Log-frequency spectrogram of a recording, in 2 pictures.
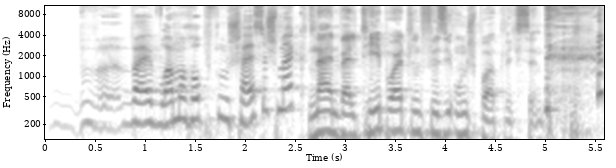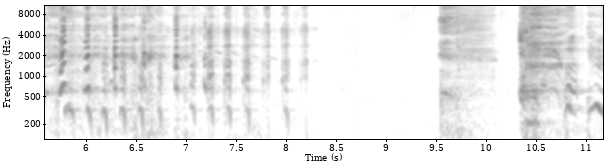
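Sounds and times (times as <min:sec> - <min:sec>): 
speech: 0:00.5 - 0:05.5
laughter: 0:05.0 - 0:08.3
hacking coughing fit: 0:09.6 - 0:11.1.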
